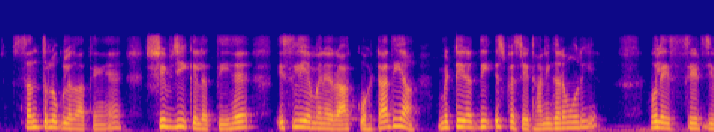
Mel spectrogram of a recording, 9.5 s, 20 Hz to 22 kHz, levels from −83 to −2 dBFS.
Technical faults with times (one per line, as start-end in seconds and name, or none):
none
